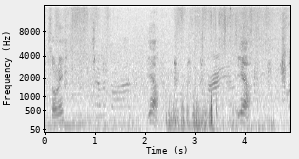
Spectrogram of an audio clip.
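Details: A Jindo dog gives short, wavering howls that bend up and down in pitch, with background noise, howling while its owner goes out to the store to buy food.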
